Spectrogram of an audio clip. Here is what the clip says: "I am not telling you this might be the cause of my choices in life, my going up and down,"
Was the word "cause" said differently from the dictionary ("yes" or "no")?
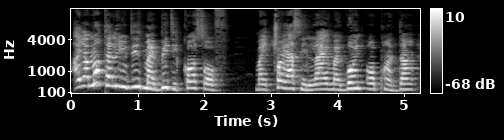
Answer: yes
